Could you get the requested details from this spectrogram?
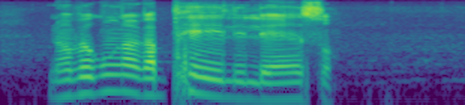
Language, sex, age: Swati, male, 21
